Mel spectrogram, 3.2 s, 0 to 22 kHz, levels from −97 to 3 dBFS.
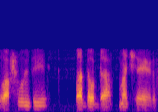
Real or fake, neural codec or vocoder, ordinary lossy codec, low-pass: fake; codec, 24 kHz, 3 kbps, HILCodec; none; 3.6 kHz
